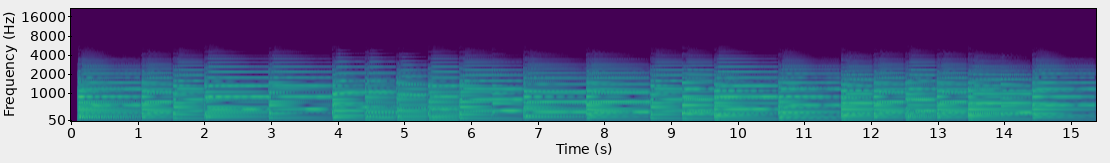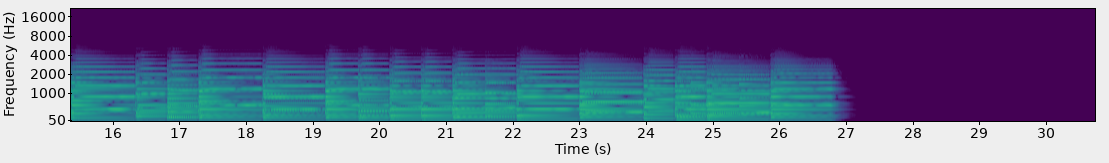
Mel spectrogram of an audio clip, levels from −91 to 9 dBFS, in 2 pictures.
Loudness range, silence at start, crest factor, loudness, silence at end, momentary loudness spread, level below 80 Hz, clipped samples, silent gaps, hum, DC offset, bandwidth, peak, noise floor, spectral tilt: 2 LU; 0.1 s; 16 dB; -30 LUFS; 3.4 s; 5 LU; -62 dBFS; under 0.1%; none; none; 0.3%; 5.2 kHz; -14 dBFS; -56 dBFS; -6.5 dB/octave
